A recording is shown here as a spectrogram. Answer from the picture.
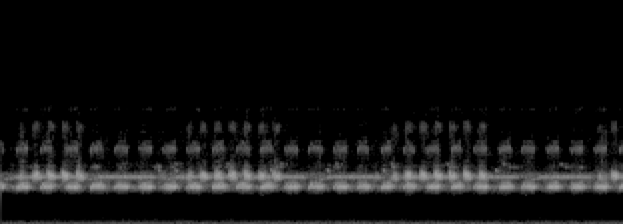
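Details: Bell crickets and other crickets calling on an autumn night: shrill pulsed trills in close bursts with brief gaps, over an unbroken high insect chorus and soft low rumble.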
